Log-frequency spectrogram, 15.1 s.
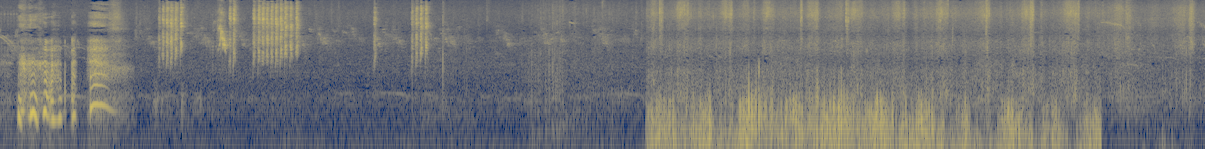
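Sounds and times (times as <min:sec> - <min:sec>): birds singing: 0:00.0 - 0:09.2.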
